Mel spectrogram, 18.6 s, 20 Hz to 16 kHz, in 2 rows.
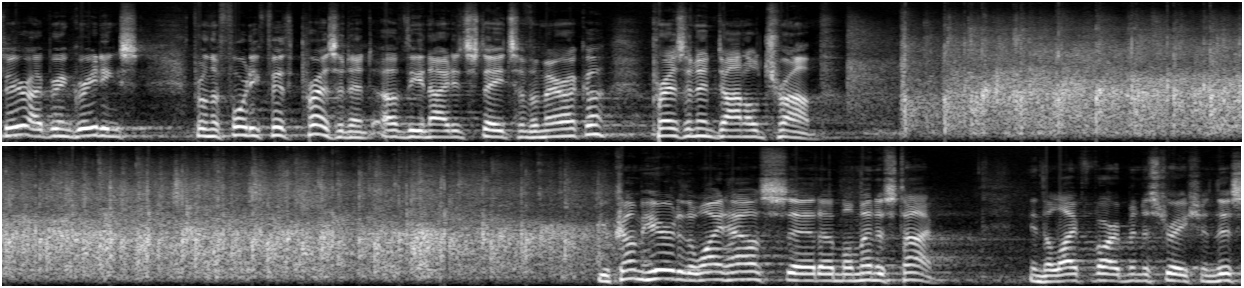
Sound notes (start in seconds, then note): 6.3 applause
